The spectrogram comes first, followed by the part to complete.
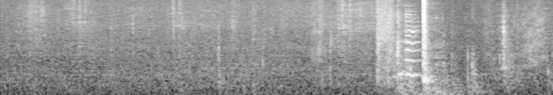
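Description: Quiet room tone, then a door opened with a loud clunk about three seconds in, carrying a brief pitched squeak or ring.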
